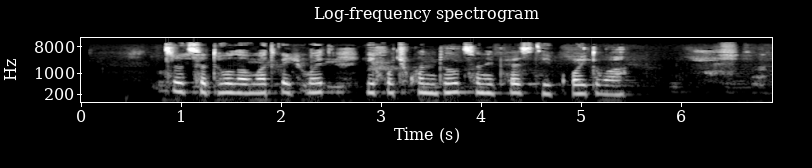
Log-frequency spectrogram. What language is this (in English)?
Abkhazian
